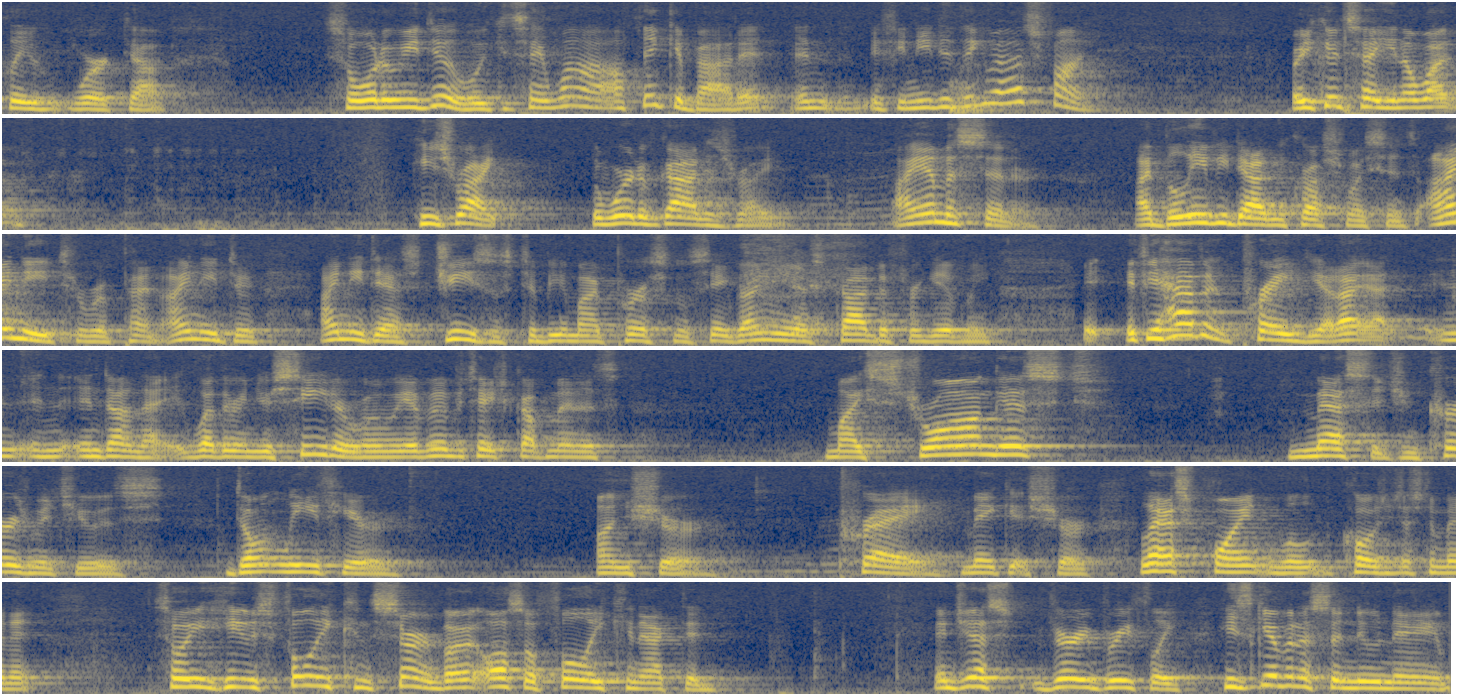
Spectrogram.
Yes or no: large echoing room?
yes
